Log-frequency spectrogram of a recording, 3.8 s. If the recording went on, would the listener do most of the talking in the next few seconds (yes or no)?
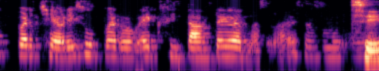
yes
